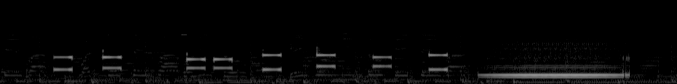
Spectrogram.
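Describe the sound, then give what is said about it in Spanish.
Telephone keypad dialing a call to Martín: a quick run of about eleven short electronic beeps, each a blended two-pitch tone, then a single longer steady tone, with a faint murmur of background sound underneath and no talking. “Voy a llamar a Martín.”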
